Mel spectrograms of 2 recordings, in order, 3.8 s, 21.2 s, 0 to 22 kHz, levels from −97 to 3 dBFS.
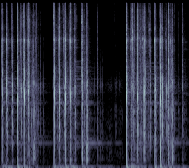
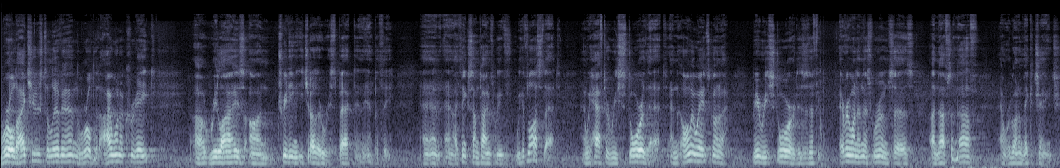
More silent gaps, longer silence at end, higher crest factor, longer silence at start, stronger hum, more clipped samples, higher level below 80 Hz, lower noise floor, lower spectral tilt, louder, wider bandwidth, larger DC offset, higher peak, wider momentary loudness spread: neither; first, 0.3 s vs 0 s; about the same, 24 dB vs 20 dB; about the same, 0.05 s vs 0 s; neither; neither; about the same, -54 dBFS vs -52 dBFS; first, -68 dBFS vs -45 dBFS; second, 1 dB/octave vs -7 dB/octave; second, -25 LUFS vs -21 LUFS; first, over 20 kHz vs 15.5 kHz; neither; second, -4 dBFS vs 0 dBFS; second, 8 LU vs 15 LU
